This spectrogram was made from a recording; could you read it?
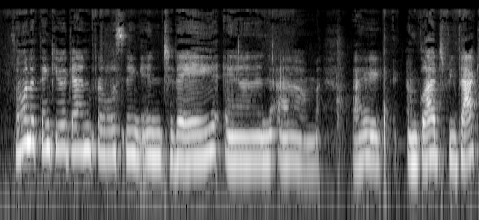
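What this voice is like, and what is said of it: Voice not fully recovered. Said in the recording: “You can probably hear that my voice is still not 100%”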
